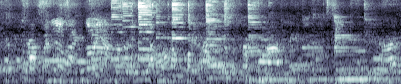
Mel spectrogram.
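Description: Guitar music played live amid the chatter of a dense crowd, with a held low note in the second half.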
